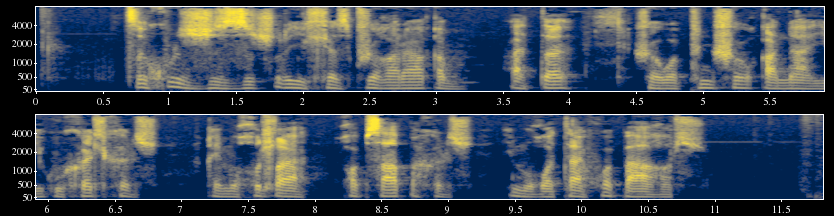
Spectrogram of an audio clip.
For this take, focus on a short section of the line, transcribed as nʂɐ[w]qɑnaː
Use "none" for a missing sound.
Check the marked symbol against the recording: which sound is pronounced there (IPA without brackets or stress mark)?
w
